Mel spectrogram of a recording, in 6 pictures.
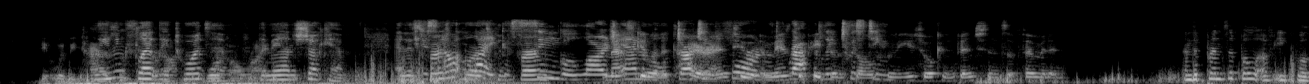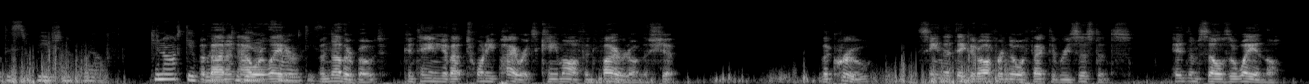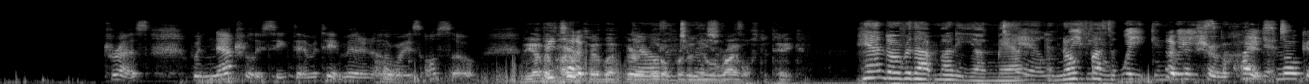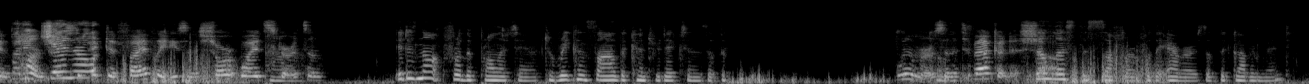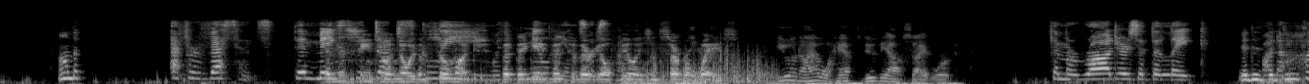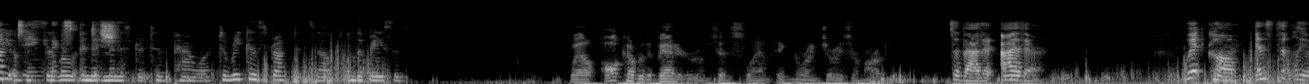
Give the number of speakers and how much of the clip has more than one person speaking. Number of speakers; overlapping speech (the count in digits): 6, about 30%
